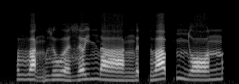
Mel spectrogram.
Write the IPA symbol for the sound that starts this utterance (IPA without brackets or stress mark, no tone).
v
